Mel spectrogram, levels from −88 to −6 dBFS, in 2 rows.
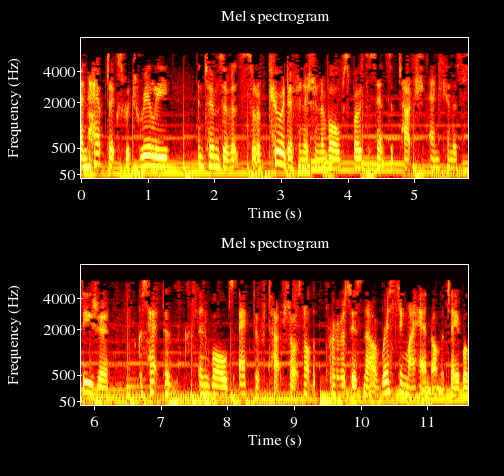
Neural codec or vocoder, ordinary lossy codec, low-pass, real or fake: none; MP3, 24 kbps; 7.2 kHz; real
